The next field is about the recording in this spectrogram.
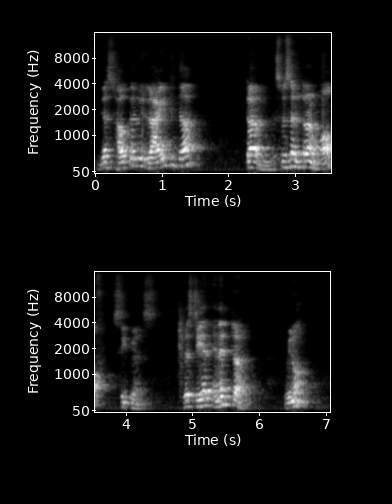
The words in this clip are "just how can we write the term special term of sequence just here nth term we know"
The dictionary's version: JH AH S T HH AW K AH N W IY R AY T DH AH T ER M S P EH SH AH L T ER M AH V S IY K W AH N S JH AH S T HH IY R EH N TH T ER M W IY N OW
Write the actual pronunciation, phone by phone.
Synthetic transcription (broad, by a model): JH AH S T HH AW K AH N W IY L AY T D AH T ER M S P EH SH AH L T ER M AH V S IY K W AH N S JH AH S T HH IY R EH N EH T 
